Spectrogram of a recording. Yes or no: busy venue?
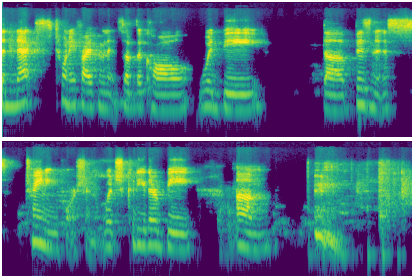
no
